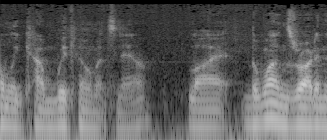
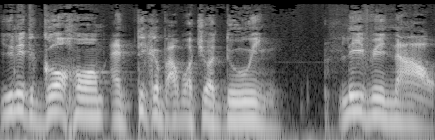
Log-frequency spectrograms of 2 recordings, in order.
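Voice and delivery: stern, loud, intimidating put-on Austrian accent; 5 semitones higher, 11 dB louder than usual. Quoting a man telling him to go home, in a put-on Austrian accent. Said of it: "I can't do the voice. ... that was a better impression".

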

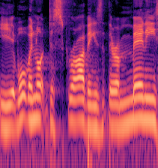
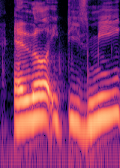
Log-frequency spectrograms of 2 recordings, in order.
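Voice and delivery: exaggerated put-on French accent; 2 semitones higher than usual. Imitating a Frenchman played in a movie: John Malkovich's hammy French accent. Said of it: "He makes a meal out of that accent".

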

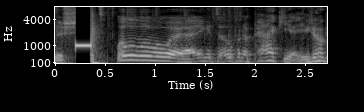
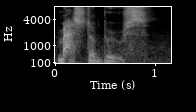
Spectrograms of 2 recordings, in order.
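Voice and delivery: put-on very deep, very low, elderly gentleman's voice; 9 semitones lower, 3 dB quieter than usual. After an impression is called the worst, trying again: Michael Caine impression. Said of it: "I can do a better one".

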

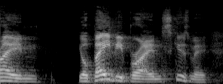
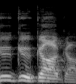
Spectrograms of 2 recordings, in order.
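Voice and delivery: nonsense gurgling infant babble-talk; 3 semitones lower than usual. Acting out a future scene as a baby: put-on baby talk. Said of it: "Why are you still talking like a baby".

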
